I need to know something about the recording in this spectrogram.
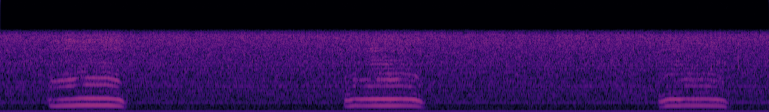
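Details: Sleeping pet cat named Shiro snoring loudly, three steady droning snores about three seconds apart, each lasting under a second, with a faint constant hum underneath.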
